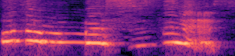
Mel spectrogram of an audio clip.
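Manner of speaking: upward inflection, rising pitch on the final this. Retelling own reaction, pointing out the inflection: rising at end on this. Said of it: "See how the inflection went up?".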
